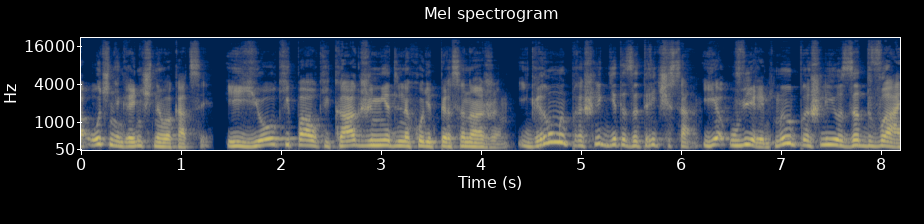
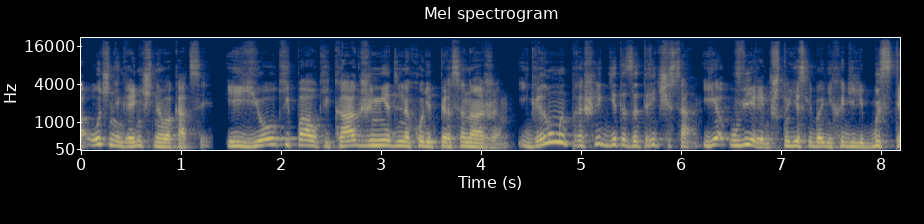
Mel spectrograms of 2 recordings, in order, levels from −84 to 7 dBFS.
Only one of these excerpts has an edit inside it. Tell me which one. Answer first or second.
first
